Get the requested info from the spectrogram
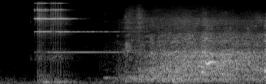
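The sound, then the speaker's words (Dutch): A voice imitates a bicycle bell with one bright, ringing 'tring' that lasts about a second, followed by a wash of noisy laughter and crowd sound. “Landbouw die kan heel goed in het donker... In het donker... Ja. Een fietsbel nadoen.”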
